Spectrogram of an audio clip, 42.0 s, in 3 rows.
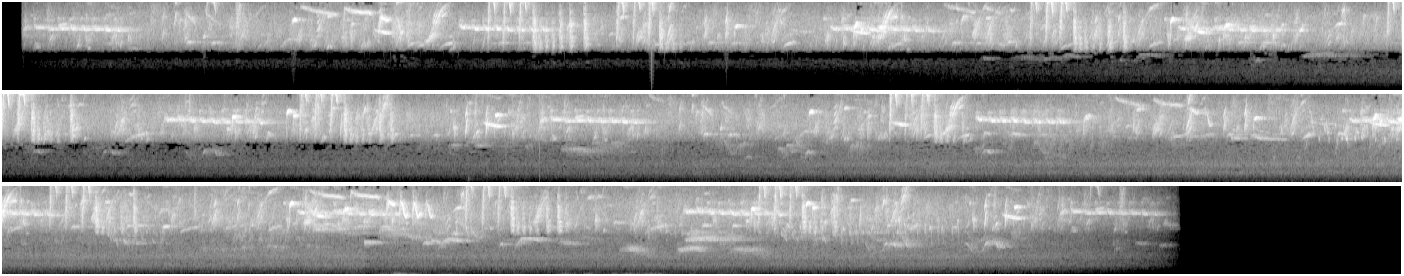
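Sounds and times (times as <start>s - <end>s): faint low hiss: 12.8s - 39.7s
birds chirping and trilling: 13.0s - 39.7s.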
